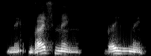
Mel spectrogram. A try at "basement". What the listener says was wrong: It looks like bass, but it's supposed to be base. It's basement. Basement.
